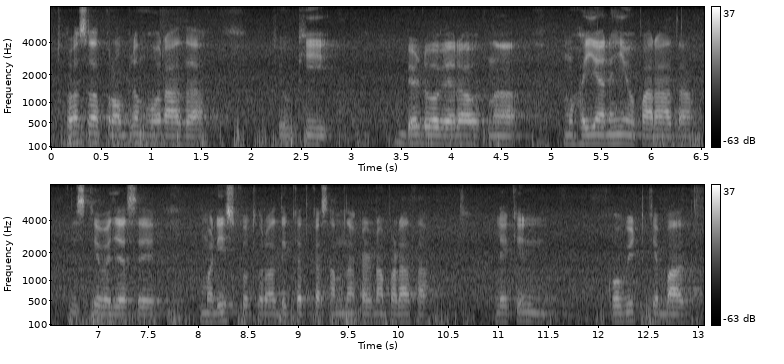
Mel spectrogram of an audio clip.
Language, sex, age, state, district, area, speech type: Urdu, male, 18-30, Bihar, Darbhanga, urban, spontaneous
